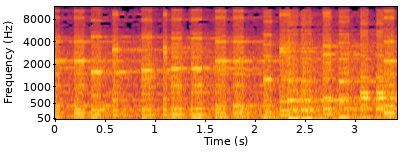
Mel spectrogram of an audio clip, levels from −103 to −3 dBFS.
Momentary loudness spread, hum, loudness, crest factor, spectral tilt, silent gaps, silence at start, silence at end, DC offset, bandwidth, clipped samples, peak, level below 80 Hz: 2 LU; none; -13 LUFS; 14 dB; -3.5 dB/octave; none; 0 s; 0 s; under 0.1%; 11.5 kHz; under 0.1%; 0 dBFS; -26 dBFS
